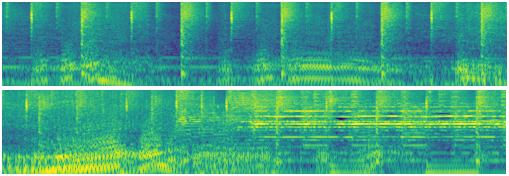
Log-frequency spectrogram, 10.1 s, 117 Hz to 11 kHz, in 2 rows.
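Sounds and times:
blues rock band playing: 0:00.0 - 0:10.0
drum hits: 0:00.1 - 0:09.8.

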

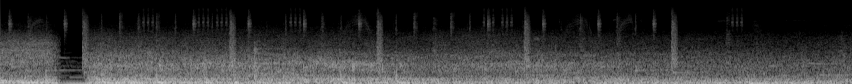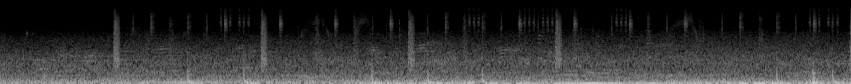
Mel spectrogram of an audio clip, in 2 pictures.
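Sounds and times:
sharp ticks: 0:00.0 - 0:07.4, 0:09.7 - 0:17.0
low rumble of passing vehicles: 0:00.0 - 0:17.0.

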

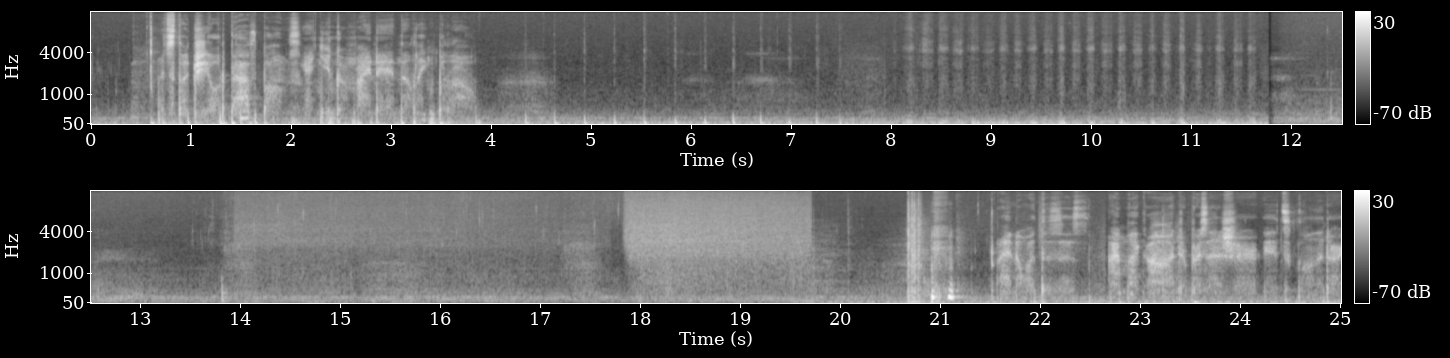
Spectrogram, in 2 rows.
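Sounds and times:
fingernails tapping on bath bombs: 0:04.3 - 0:07.6
bath bomb fizzing in water: 0:13.8 - 0:19.6.

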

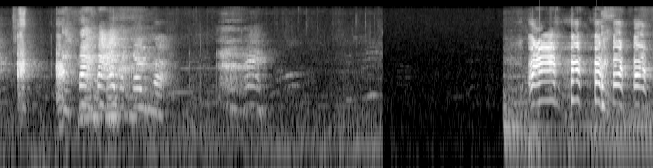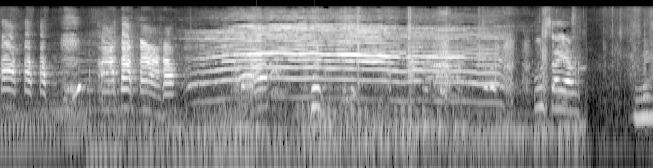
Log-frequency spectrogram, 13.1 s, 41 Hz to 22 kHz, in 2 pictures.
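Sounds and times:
high-pitched laughter: 0:00.0 - 0:01.8, 0:05.1 - 0:12.4
toddler crying loudly: 0:08.3 - 0:12.0.

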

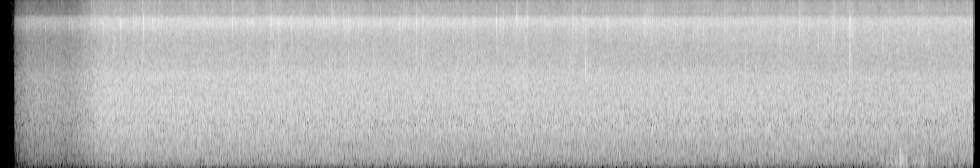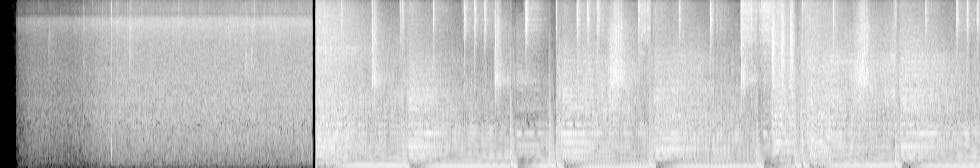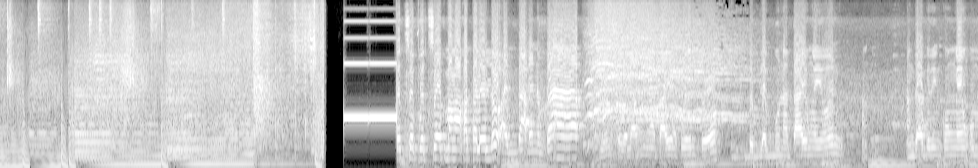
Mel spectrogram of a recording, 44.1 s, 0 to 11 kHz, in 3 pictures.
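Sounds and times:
steady rain falling: 0:00.2 - 0:19.4
loud music with heavy beat: 0:19.4 - 0:33.4.

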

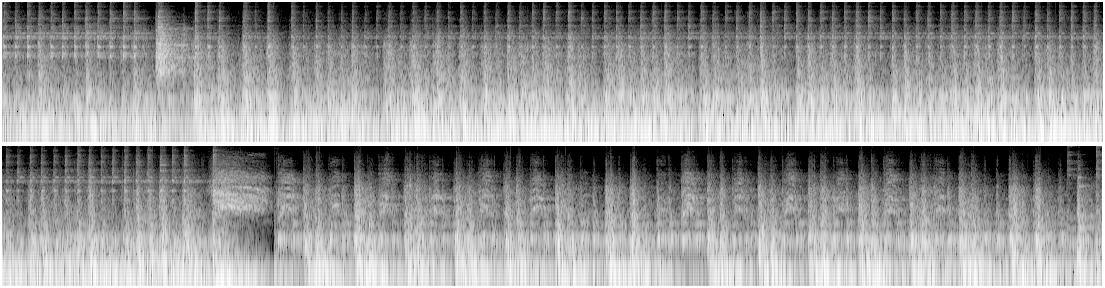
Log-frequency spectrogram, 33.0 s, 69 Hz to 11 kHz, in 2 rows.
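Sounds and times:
taiko drums booming: 0:00.0 - 0:33.0.

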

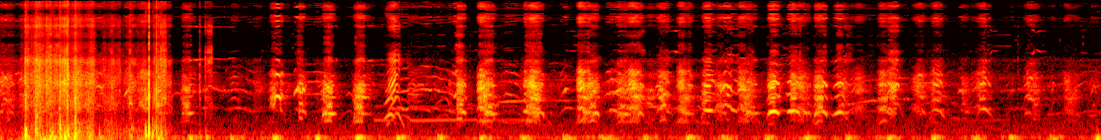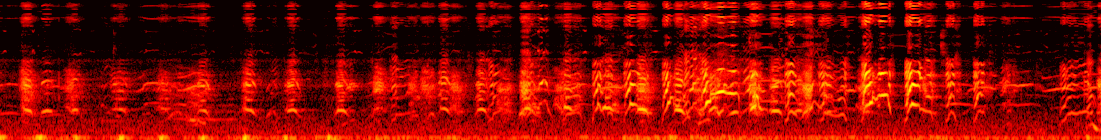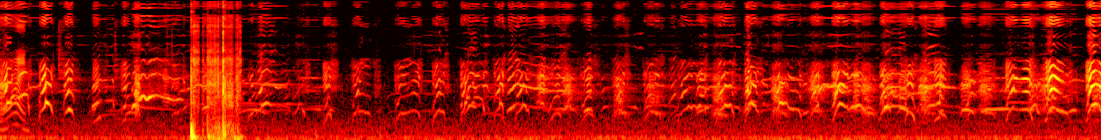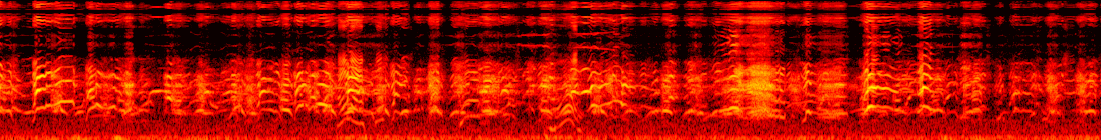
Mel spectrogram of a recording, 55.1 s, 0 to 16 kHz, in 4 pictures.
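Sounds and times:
dogs barking and yipping: 0:00.0 - 0:55.0.

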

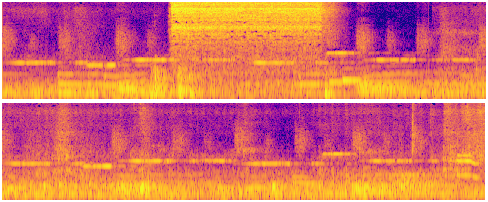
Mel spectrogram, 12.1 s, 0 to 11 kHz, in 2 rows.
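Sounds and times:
tap running into sink: 0:01.9 - 0:02.7.

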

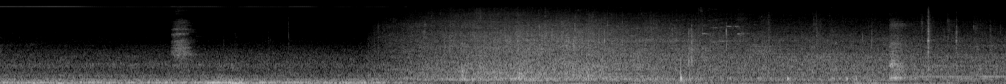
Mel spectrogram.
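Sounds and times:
car engine and road rumble: 0:00.0 - 0:10.0
tyres hissing on wet street: 0:03.7 - 0:10.0.

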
